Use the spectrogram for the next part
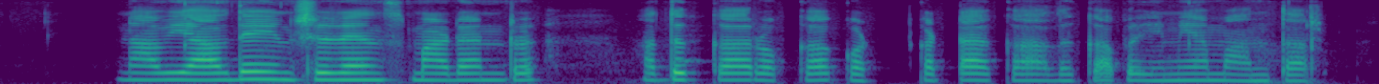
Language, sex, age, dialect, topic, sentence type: Kannada, female, 41-45, Northeastern, banking, statement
